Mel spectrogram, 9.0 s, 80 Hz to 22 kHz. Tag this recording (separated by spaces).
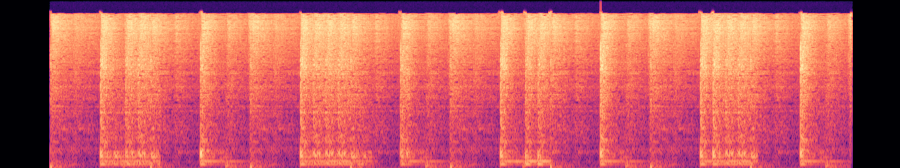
120 4 bpm drum fuzzman loops music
